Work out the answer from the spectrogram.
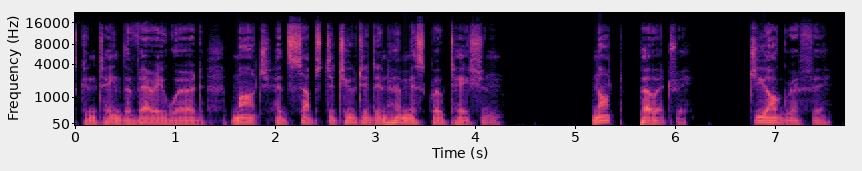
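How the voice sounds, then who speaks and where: Casting: male actor as brooding older detective, extremely low voice, expressive swings in pitch, measured literary narration for a radio mystery. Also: no room sound, studio quality, full character voice. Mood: wry, intent. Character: introspective older male Oxford police detective narrating his notebook. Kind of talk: scripted first-person mystery narration, audio drama.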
